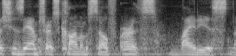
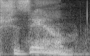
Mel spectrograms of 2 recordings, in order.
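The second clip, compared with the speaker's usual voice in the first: higher, half-hearted battle cry; mild mock scream; 5 semitones higher than usual. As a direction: imitate a hero's shout without full volume. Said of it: "And he screams".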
